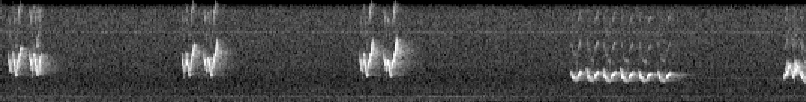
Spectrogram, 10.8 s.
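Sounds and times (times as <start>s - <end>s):
bird chirps: 0.1s - 0.7s, 2.4s - 3.1s, 4.8s - 5.5s, 7.6s - 9.2s, 10.4s - 10.7s.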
